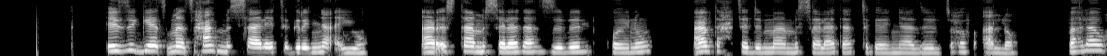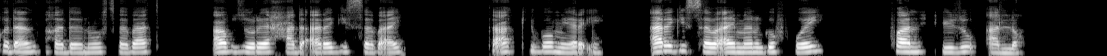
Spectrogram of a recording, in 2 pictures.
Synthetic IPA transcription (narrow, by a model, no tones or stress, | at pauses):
ʔɨziɡet͡sʼmɐt͡sʼħafmɨsalet̪ʰɨɡɾɨɲːa̰ʔɨjːu | ʔaɾʔɨ̰st̪ʰamɐsɐlɐt̪ʰat̪zɨβɨlkʰo̞jnu | ʔaβt̪ʰaħt̪ʰid̪ɨmːamɐsɐlat̪ʰat̪ʰːɨɡɾɨɲːazɨβɨlt͡sʼɨħufa̰lːo | b̥ahlawixɨd̪a̰nzɨt̪ʰɐxɐd̪ɐnusɐβat̪ | ʔaβzuɾjaħad̪ɐ̰ʔa̰ɾɐɡisɐβʔa̰j | t̪ʰɐ̰ʔakʰːiβo̞mjɛɾʔi | ʔaɾɐɡisɐβʔa̰jmɐnɡɨfwɔj | fʷanħizuʔalːo̞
